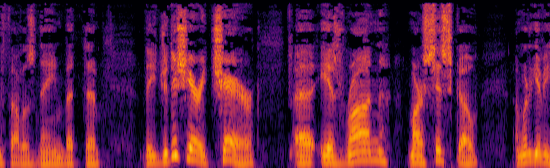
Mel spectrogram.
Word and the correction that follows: Marsico: It's Joe Petracca. – Okay. – And it's Ron Marsico.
